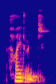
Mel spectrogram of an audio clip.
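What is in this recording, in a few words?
"hydrant", British English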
